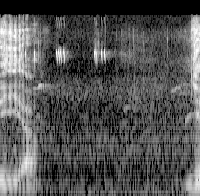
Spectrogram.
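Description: Two short, high chirps from an insect, a little under half a second apart, during a pause in a man's speech, over a faint outdoor background.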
